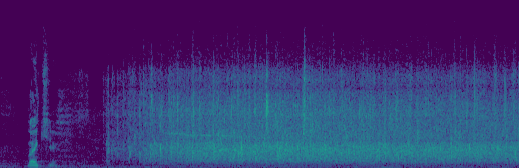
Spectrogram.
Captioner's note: applause erupts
